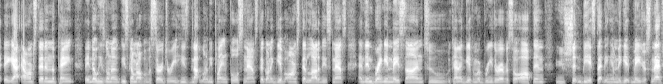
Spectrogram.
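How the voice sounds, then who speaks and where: A man's voice: mid-range voice, sharp tone, no room sound, clean studio sound. A young man co-hosting a casual sports podcast, ranting animatedly and arguing back and forth with himself. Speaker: podcast co-host.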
